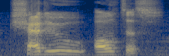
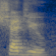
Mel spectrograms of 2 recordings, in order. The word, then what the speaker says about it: Altus: just jumped into Shad shadu Altus that's how you say it by the way Franco I just I just guess knowing you I just guess that you have bad pronunciation it's shadu mhm so just just so you know it's shedu uh Altus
